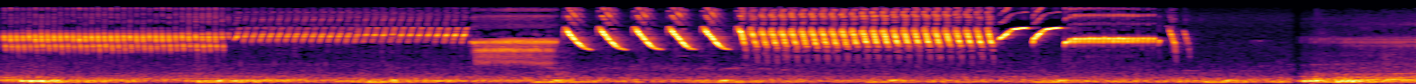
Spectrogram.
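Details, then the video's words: Singing canary urging other canaries to sing again, delivering a lively sequence: a rapid trill, a burst of descending swept whistles, a long rolling buzz and quick upward slurs, ending in a softer trill against a quiet hum. "A gyönyörű kanári dal bebizonyította, ösztönözve a többi kanáriust ismét az éneklésre"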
